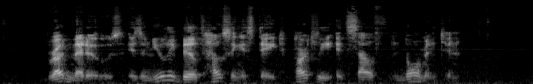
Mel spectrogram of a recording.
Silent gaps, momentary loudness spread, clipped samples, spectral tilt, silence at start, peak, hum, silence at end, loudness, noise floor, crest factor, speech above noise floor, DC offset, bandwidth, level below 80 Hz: none; 16 LU; under 0.1%; -0.5 dB/octave; 0.5 s; -4 dBFS; none; 0.75 s; -26 LUFS; -61 dBFS; 26 dB; 31 dB; under 0.1%; 16.5 kHz; -68 dBFS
